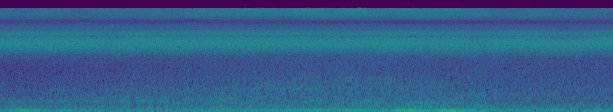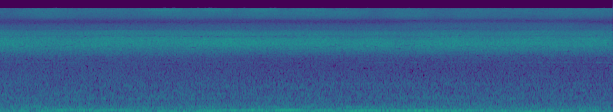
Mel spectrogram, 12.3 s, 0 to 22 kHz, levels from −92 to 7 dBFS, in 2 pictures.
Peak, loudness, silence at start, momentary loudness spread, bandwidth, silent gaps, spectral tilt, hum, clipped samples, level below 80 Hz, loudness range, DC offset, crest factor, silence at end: -20 dBFS; -31 LUFS; 0 s; 2 LU; 16 kHz; none; -1.5 dB/octave; none; under 0.1%; -44 dBFS; 1 LU; under 0.1%; 14 dB; 0 s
